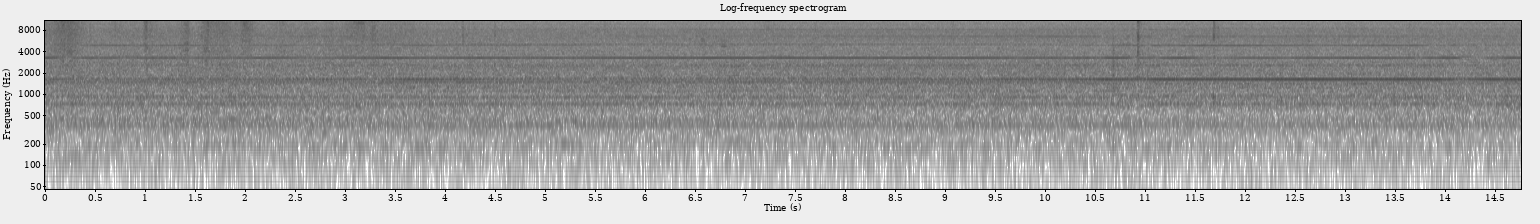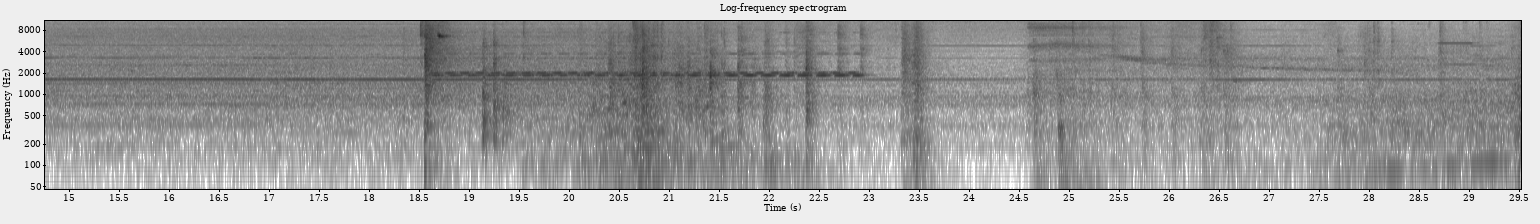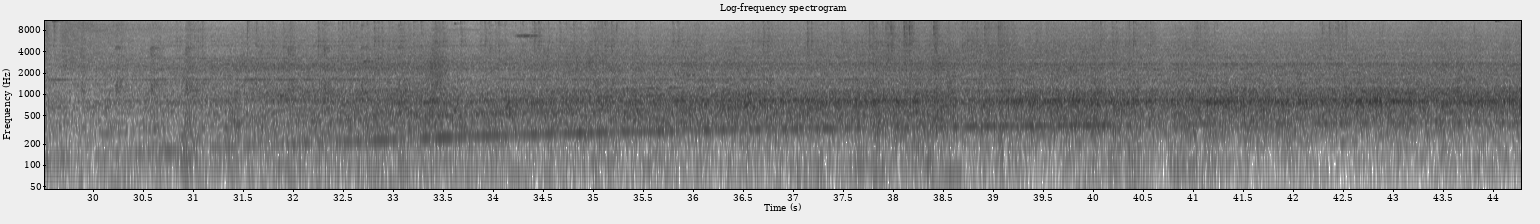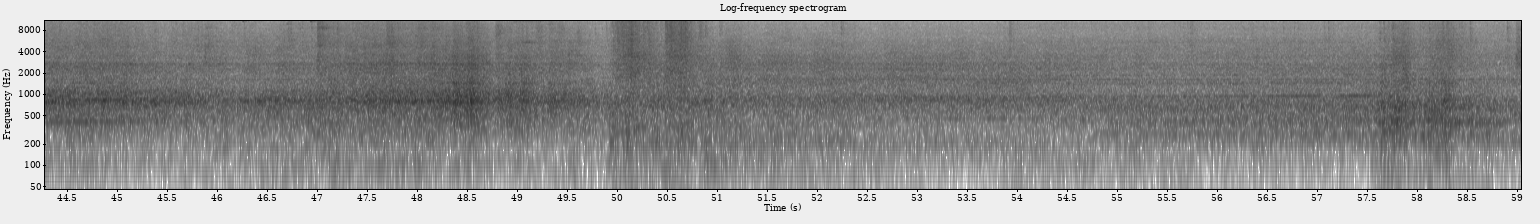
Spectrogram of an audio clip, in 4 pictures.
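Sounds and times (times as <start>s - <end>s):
train motor whine: 10.5s - 35.4s.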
